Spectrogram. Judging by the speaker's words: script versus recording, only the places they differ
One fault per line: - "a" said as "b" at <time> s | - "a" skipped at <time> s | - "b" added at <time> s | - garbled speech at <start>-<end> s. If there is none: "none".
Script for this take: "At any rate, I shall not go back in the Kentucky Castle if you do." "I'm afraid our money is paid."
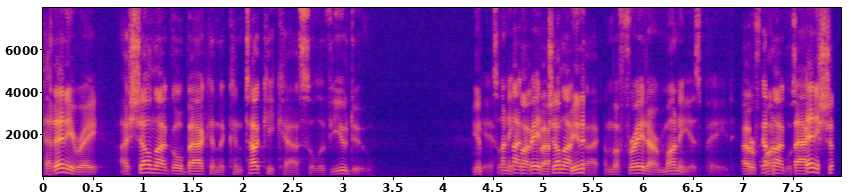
- garbled speech at 4.3-5.6 s
- garbled speech at 7.0-7.9 s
